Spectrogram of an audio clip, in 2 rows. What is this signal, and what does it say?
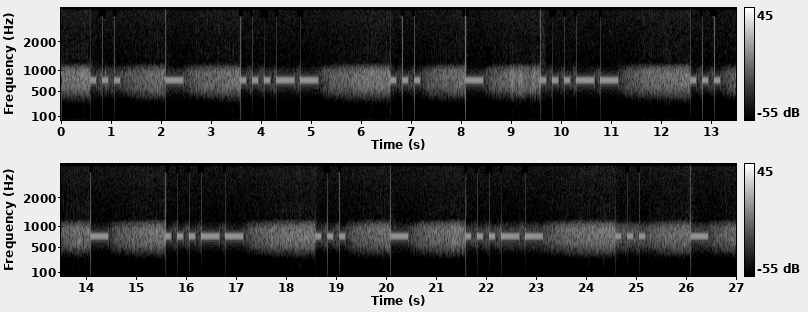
Morse code, heard as a keyed tone, about 10 wpm, spaced as for 6 wpm, 740 Hz. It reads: ST3 ST3 ST3 ST3 ST
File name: M23-ST3- -0858utc-10184khz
